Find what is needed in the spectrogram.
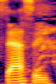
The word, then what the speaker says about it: Stassi: If there's one thing that rhymes with classy, it's Stassi. – And assy. – I will continue to call her Stassi because it sounds like the German secret police.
